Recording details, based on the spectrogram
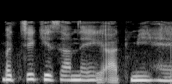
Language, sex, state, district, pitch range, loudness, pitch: Hindi, female, Arunachal Pradesh, Papum Pare, 190-220 Hz, -15 LUFS, 200 Hz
